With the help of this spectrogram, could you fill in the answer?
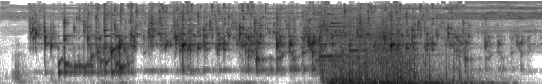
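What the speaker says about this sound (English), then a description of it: "Pouring some wine." Wine poured in a tavern-management video game, a close, steady liquid stream that sets in partway through after a few light clinks and drips, continuing to the end with no talk.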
